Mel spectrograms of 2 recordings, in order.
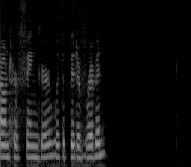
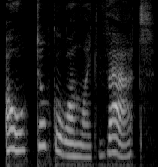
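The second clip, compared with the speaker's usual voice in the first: slow, louder plea; cried in despair; 3 semitones higher, 6 dB louder, slower than usual. A narrator's reading. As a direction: implore with drawn-out distress. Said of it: "cried the poor Queen".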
